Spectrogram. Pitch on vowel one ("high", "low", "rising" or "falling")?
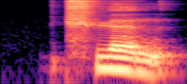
falling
